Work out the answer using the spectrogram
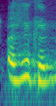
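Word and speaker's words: ذِكر: وكل ما جاء في القرآن الكريم الذكر بكسر الذال ويشمل الذكر الذين يذكرون الله قياما وقعودا وعلى جنوبهم ويتفكرون في خلق السماوات والأرض.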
